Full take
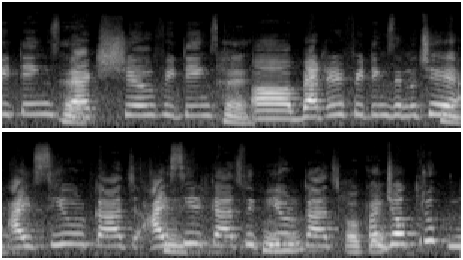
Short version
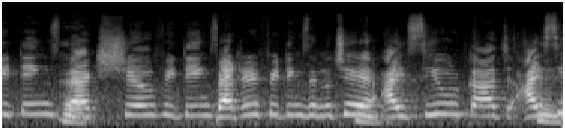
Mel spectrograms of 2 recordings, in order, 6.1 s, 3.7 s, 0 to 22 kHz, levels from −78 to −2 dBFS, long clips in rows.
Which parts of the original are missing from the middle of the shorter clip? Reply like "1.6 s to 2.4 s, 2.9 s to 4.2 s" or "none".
1.4 s to 2.0 s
